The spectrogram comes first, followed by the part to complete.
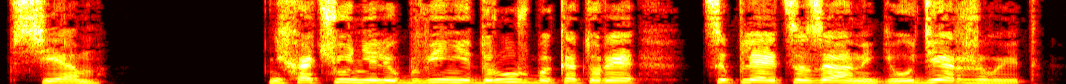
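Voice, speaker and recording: A narrator voicing a proud young working-class son in a low, muttering voice. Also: normal speed, a little mellow, no echo, clean studio sound, natural voice. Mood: defiant. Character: young male revolutionary son, proud then remorseful. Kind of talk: audiobook character reading.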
